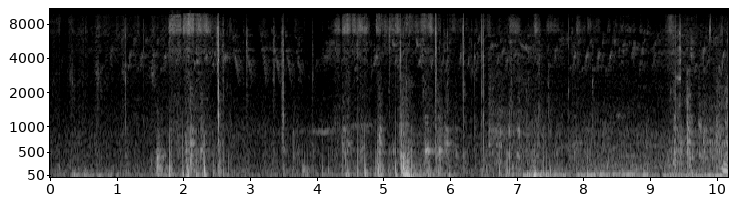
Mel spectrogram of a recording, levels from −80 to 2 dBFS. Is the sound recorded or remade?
remade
